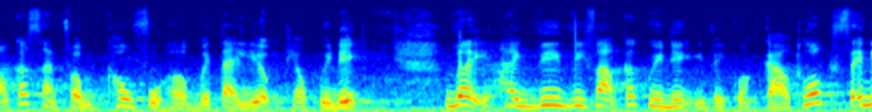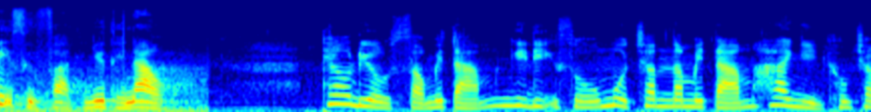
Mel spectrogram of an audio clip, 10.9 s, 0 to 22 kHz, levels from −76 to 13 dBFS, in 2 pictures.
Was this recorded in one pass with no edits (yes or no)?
yes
